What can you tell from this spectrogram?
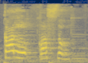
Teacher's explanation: Mesti bunyi tu ra dia tu. Tak boleh kal qas. Mana ra-nya dah hilang. Tak boleh. Dia bukan tarqiq, dia tafkhim ya.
